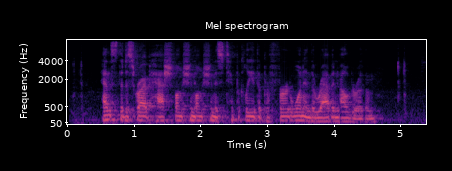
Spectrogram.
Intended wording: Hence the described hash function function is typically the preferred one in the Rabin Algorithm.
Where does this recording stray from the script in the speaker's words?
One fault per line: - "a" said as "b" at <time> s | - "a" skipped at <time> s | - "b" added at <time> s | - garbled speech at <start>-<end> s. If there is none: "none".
none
